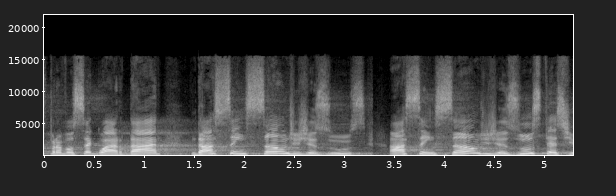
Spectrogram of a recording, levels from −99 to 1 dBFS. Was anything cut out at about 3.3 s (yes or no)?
yes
